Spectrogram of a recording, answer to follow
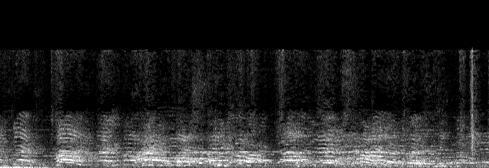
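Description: A crowd of young children chattering and calling out all at once, many voices overlapping. Background music stops about a second in.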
